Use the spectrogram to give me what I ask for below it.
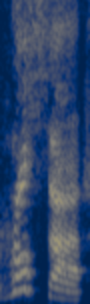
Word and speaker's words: rosa: If the R is in the beginning of the word or it's a double R, it's rosa, arroz.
